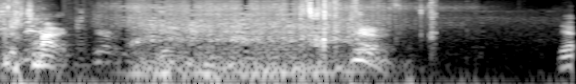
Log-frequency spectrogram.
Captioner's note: scratchy attacky noises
